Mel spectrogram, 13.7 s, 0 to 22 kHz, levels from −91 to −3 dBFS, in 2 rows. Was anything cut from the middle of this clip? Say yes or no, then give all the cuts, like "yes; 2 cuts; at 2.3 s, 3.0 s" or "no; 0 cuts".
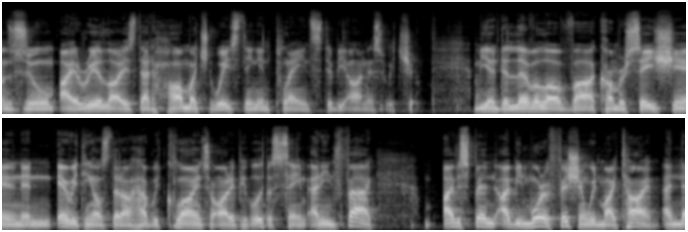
yes; 3 cuts; at 2.1 s, 4.7 s, 9.5 s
